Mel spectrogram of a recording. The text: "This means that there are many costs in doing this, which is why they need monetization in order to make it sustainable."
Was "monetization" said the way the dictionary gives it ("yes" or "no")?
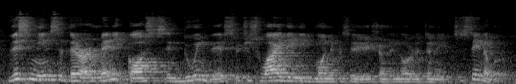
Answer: no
